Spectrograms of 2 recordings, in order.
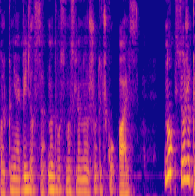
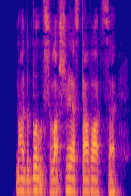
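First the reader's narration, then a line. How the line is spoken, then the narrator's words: Mournful grumbling from behind. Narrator (Russian): заунывно бурчал у меня за спиной Гур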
